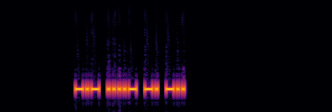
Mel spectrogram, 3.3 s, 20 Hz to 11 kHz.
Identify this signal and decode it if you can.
Morse code, heard as a keyed tone, about 46 wpm, 700 Hz. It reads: K4ND
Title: USA Call Signs - 4 Characters - 45wpm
